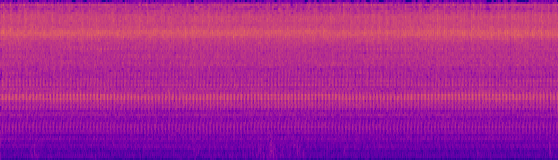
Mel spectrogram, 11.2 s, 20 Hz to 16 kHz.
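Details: 2006 BMW E46 M3, 42,600 km, warm idle above 80°C oil temperature: fast, even tick roughly three per second over smooth idle; source unknown, owner wonders about the oil pump.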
